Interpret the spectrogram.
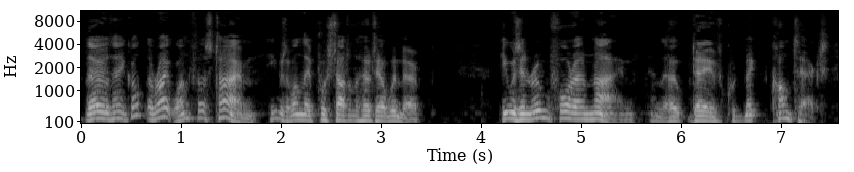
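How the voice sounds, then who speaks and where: Suave, husky British spymaster, lively intonation. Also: male voice, on the high side, brisk. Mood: composed, explanatory. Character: suave, calculating male British spymaster, evasive and unruffled. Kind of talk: radio drama acting.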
